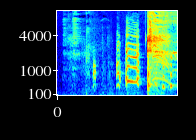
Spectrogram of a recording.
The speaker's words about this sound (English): Chicken SFX.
